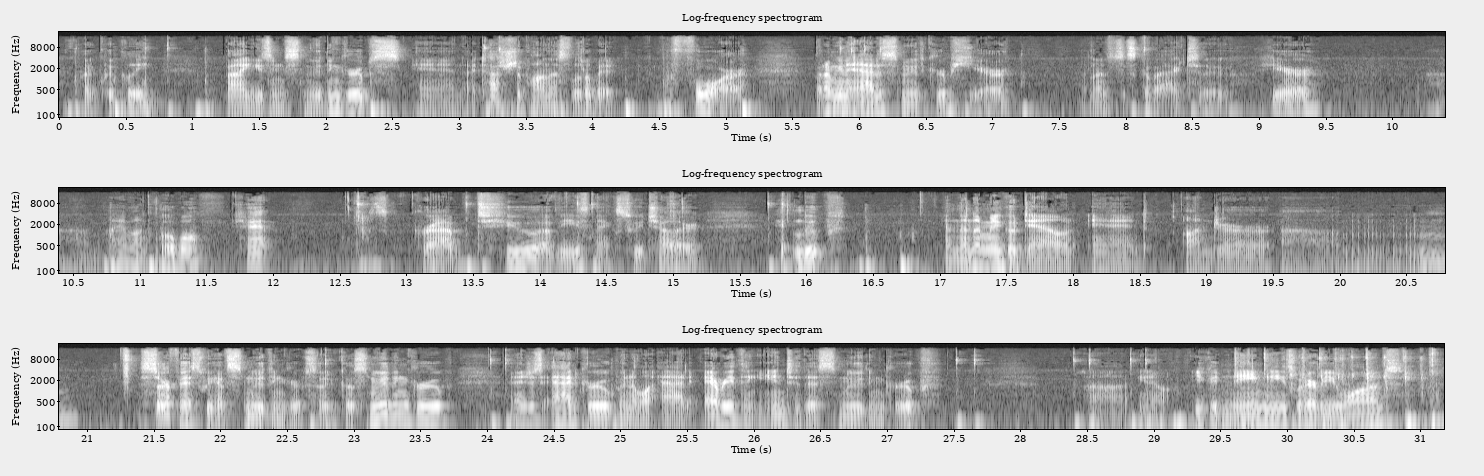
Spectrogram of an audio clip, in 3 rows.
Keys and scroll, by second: 10.6 w.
